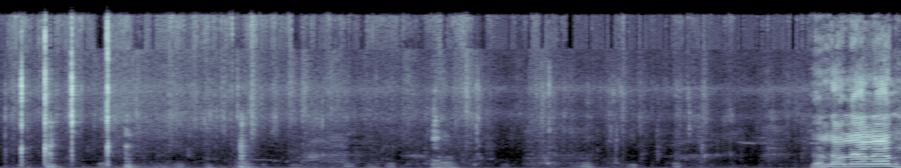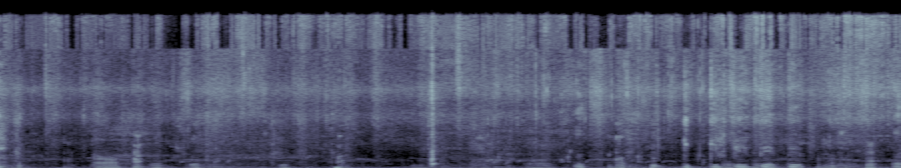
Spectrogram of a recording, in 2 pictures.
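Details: Resting wild boar family of father, mother and young, giving a single loud squeal that sweeps upward then falls, under a second long, among scattered clicks, rustling and brief human speech.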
